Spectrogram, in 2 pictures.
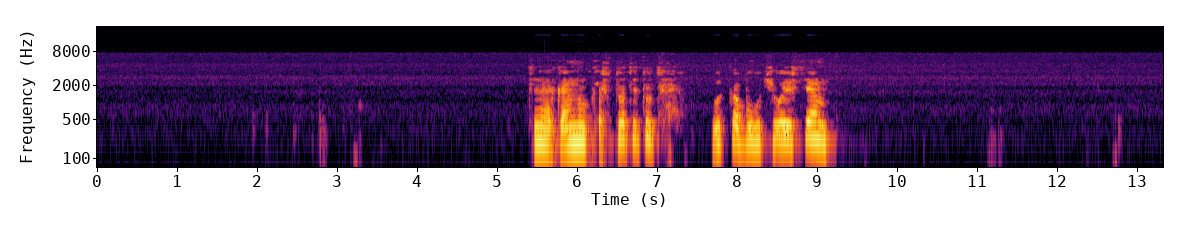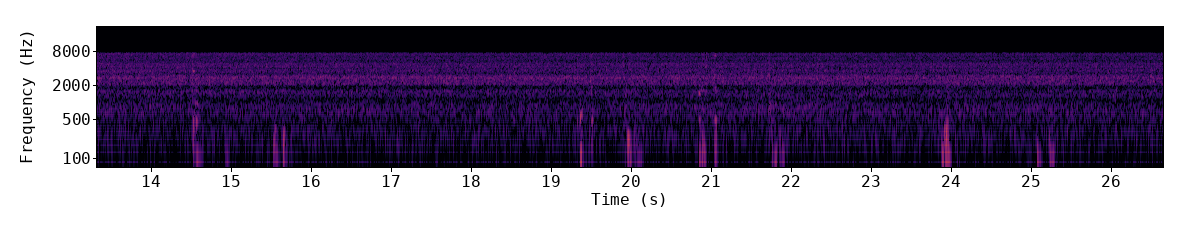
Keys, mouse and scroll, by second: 3.3 KP_7, 6.4 shift+middle click, 7.7-9.4 middle drag, 11.3 g, 12.9-14.8 middle drag, 15.7 r, 20.1 g, 21.9 KP_0, 25.2 KP_7.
